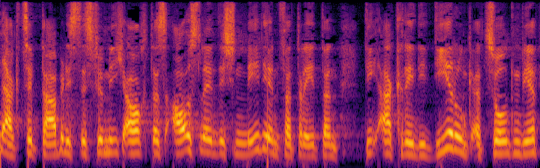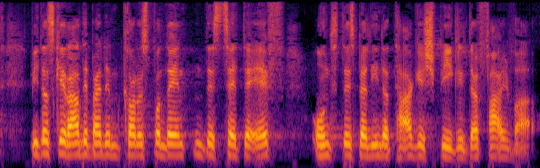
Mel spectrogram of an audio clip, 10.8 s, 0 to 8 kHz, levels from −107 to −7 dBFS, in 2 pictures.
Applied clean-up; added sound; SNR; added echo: neural mask model Resemble Enhance denoiser.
